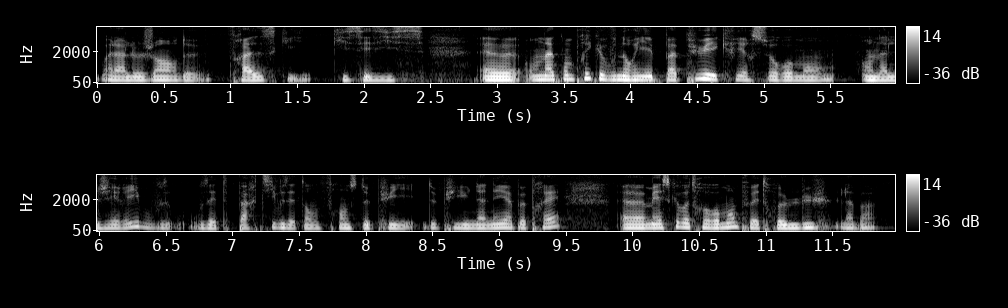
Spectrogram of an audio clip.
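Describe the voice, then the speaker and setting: A woman moderating a public talk outdoors, brisk and polite. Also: on the low side, steady tone, creaky, dark tone. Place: outdoor town square event.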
